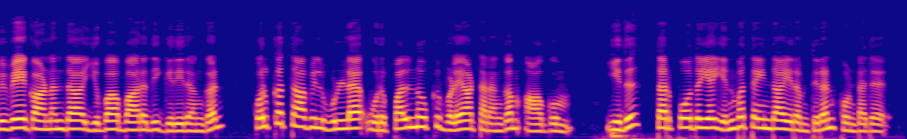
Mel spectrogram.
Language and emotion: Tamil, neutral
